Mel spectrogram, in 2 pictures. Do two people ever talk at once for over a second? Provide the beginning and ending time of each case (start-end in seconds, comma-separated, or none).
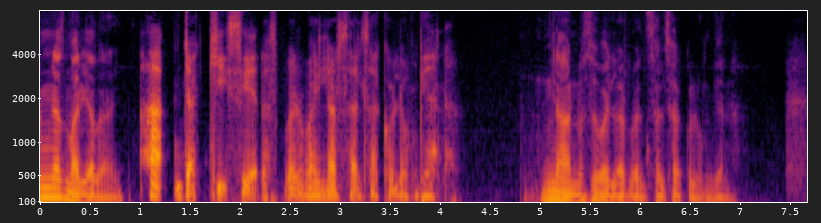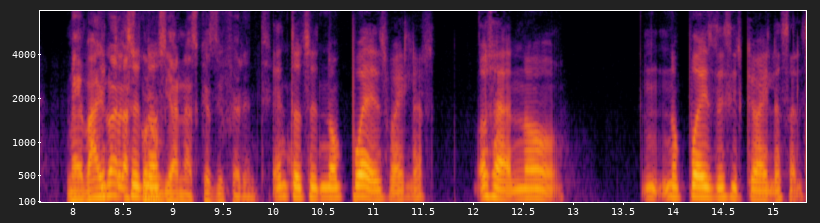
none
